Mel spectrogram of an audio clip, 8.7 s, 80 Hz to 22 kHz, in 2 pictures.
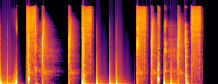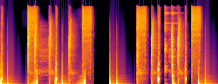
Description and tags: TechOddLoop1 LC 110bpm
Odd Techno Loop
